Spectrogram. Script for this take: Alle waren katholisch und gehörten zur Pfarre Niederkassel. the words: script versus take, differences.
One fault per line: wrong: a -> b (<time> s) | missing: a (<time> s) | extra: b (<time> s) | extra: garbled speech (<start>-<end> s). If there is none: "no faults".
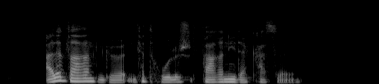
missing: katholisch (0.9 s)
wrong: zur -> katholisch (1.4 s)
